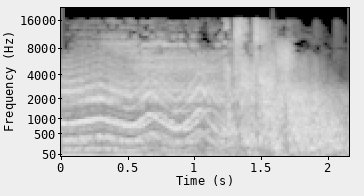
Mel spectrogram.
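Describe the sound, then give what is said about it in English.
Freeze Ray, an ice-type attack in a turn-based monster battle video game, as a loud synthetic effect: warbling, wavering electronic tones that give way to crackling bursts of hissing noise. “Choose a move. Freeze ray. Ice. The attack.”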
